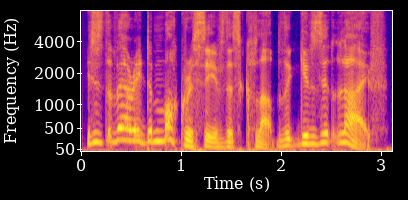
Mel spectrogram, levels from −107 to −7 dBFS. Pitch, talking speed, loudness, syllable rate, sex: 155 Hz, 230 wpm, -17 LUFS, 5.7 syllables/s, male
